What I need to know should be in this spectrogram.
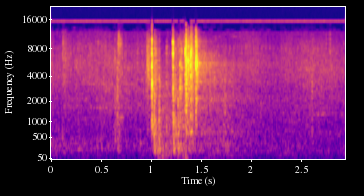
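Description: A key clunks loudly in a heavy door lock.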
